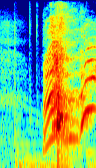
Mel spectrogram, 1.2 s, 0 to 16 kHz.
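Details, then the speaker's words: One loud, forceful, strongly voiced cough that could pass for a sneeze, ending in a short voiced tail after a quiet hum; the speaker deliberately coughs once loudly instead of several times. "くしゃみじゃないよガチで咳なんか咳をね複数回してコンコンてならないように大きな声で再生のがってやることで1回で終わらしてるのよ"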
